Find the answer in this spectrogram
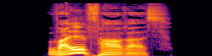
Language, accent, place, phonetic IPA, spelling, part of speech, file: German, Germany, Berlin, [ˈvalˌfaːʁɐs], Wallfahrers, noun, De-Wallfahrers.ogg
- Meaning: genitive singular of Wallfahrer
